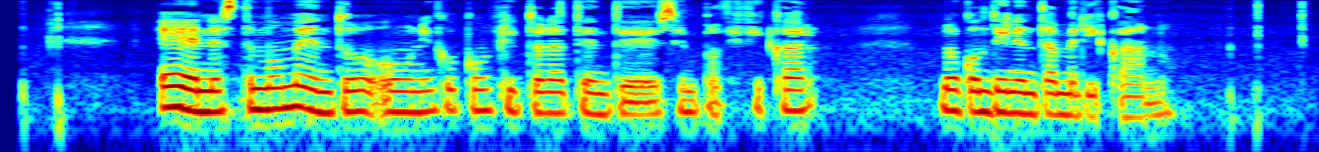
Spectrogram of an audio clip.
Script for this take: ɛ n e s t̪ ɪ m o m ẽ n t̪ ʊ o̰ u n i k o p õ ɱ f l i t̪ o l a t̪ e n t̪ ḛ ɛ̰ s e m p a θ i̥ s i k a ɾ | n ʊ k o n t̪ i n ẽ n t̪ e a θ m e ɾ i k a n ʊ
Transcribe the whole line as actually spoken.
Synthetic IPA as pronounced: ɛ n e s t̪ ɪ m o m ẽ n t̪ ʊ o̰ u n i k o k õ ɱ f l i t̪ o l a t̪ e n t̪ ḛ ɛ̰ s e m p a θ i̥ f i k a ɾ | n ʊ k o n t̪ i n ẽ n t̪ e a m e ɾ i k a n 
